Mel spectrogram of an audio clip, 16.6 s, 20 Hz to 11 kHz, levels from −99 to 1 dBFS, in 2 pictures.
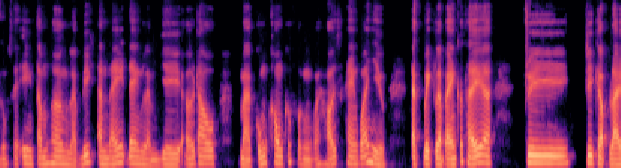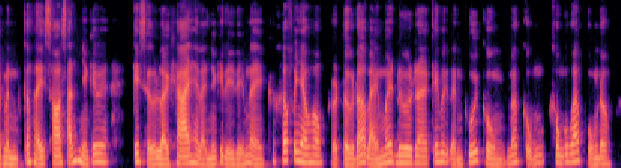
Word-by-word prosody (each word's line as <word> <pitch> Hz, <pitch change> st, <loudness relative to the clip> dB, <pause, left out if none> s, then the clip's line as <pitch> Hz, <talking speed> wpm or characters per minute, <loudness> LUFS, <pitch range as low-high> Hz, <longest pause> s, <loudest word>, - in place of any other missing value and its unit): cũng 110 Hz, +1 st, -7 dB
sẽ -, -, -6 dB
yên 135 Hz, -2 st, -2 dB
tâm 125 Hz, +1 st, -2 dB
hơn 130 Hz, -3 st, 0 dB
là -, -, -4 dB
biết 150 Hz, +7 st, -2 dB
anh 125 Hz, -1 st, -2 dB
ấy 140 Hz, +5 st, 0 dB
đang 135 Hz, -2 st, 0 dB
làm 100 Hz, -3 st, -4 dB
gì, 105 Hz, -1 st, -1 dB
ở 115 Hz, +4 st, -4 dB
đâu 130 Hz, -1 st, -1 dB, 0.3 s
mà 100 Hz, -2 st, 0 dB
cũng 135 Hz, +5 st, -2 dB
không 140 Hz, -2 st, 0 dB
có 160 Hz, -, -8 dB
phần 120 Hz, -, -8 dB
phải 110 Hz, +2 st, -7 dB
hỏi 105 Hz, +5 st, 0 dB
x -, -, -27 dB
han 130 Hz, -4 st, -2 dB
quá 135 Hz, +3 st, +1 dB
nhiều. 125 Hz, -10 st, +1 dB, 0.4 s
Đặc -, -, +4 dB
biệt 125 Hz, 0 st, +2 dB
là 120 Hz, -, +6 dB
bạn 110 Hz, +2 st, +4 dB
có 160 Hz, -, -2 dB
thể, 130 Hz, +3 st, +6 dB
ờ, 145 Hz, -2 st, +4 dB, 0.5 s
truy 145 Hz, -1 st, +6 dB, 0.4 s
truy 145 Hz, -1 st, +4 dB
cập 135 Hz, -, +1 dB
lại, 110 Hz, +1 st, +5 dB
mình 120 Hz, -3 st, 0 dB
có 160 Hz, -, +2 dB
thể 120 Hz, -1 st, +2 dB
so 135 Hz, +1 st, +3 dB
sánh 145 Hz, +7 st, +1 dB
những 125 Hz, -5 st, 0 dB
cái 160 Hz, -, +1 dB, 0.5 s
cái 165 Hz, +1 st, +1 dB
sự 115 Hz, -9 st, -1 dB
lời 115 Hz, -3 st, +3 dB
khai 135 Hz, +1 st, +5 dB
hay 145 Hz, -3 st, 0 dB
là 115 Hz, -, -1 dB
những 115 Hz, +3 st, -2 dB
cái 145 Hz, -, -1 dB
địa 110 Hz, 0 st, 0 dB
điểm 115 Hz, +6 st, -2 dB
này 110 Hz, -6 st, -1 dB
có 175 Hz, -, -9 dB
khớp 185 Hz, 0 st, +4 dB
với 180 Hz, -1 st, +1 dB
nhau 150 Hz, -3 st, +3 dB
hông, 145 Hz, -1 st, 0 dB
rồi -, -, -1 dB
từ 110 Hz, -1 st, +3 dB
đó -, -, +3 dB
bạn 105 Hz, +5 st, 0 dB
mới 165 Hz, +2 st, +2 dB
đưa 145 Hz, -1 st, +2 dB
ra 135 Hz, -1 st, 0 dB
cái 160 Hz, -, 0 dB
quyết 170 Hz, -2 st, -1 dB
định 110 Hz, -1 st, -3 dB
cuối 160 Hz, +9 st, 0 dB
cùng, 110 Hz, -4 st, -2 dB
nó 150 Hz, +4 st, -2 dB
cũng 145 Hz, +3 st, -5 dB
không 145 Hz, -2 st, -2 dB
có 155 Hz, -, -1 dB
quá 170 Hz, +2 st, +2 dB
muộn 115 Hz, +2 st, -2 dB
đâu. 125 Hz, -1 st, -1 dB
130 Hz, 285 wpm, -22 LUFS, 115-145 Hz, 0.5 s, là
